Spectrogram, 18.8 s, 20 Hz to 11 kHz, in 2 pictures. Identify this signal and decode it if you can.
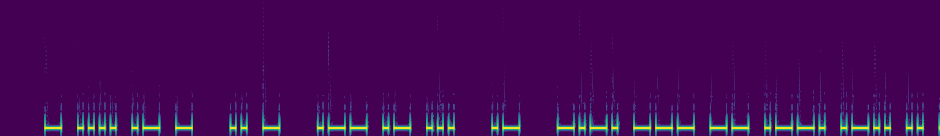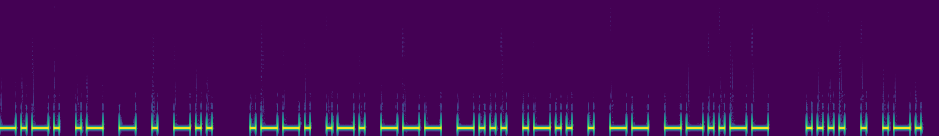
Morse code, heard as a keyed tone, about 22 wpm, 700 Hz. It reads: THAT IT WAS A COMPLICATED PROBLEM, HER
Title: Sentences from Top 1200 Words 22wpm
